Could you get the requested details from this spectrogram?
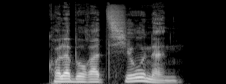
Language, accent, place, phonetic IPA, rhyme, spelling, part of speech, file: German, Germany, Berlin, [kɔlaboʁaˈt͡si̯oːnən], -oːnən, Kollaborationen, noun, De-Kollaborationen.ogg
- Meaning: plural of Kollaboration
